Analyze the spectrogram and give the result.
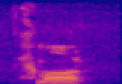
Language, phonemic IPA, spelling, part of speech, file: Moroccan Arabic, /ħmaːr/, حمار, noun / verb, LL-Q56426 (ary)-حمار.wav
- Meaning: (noun) 1. donkey, ass 2. idiot, dumbass; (verb) 1. to become red 2. to blush 3. to become sunburnt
